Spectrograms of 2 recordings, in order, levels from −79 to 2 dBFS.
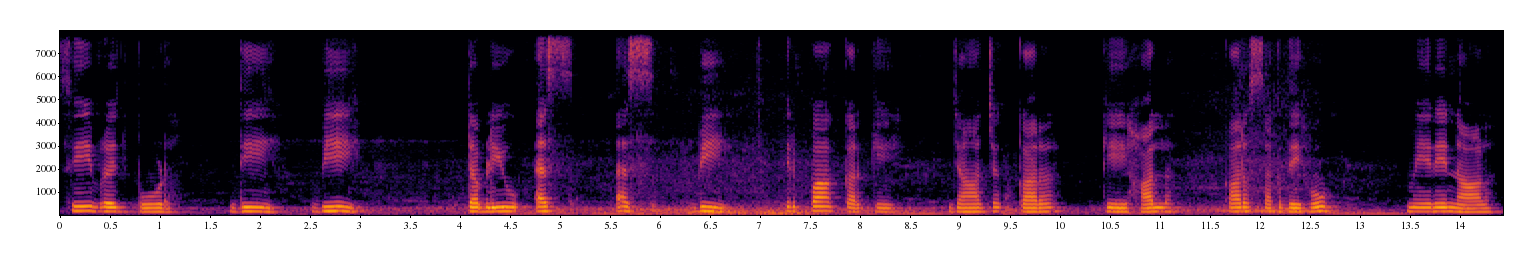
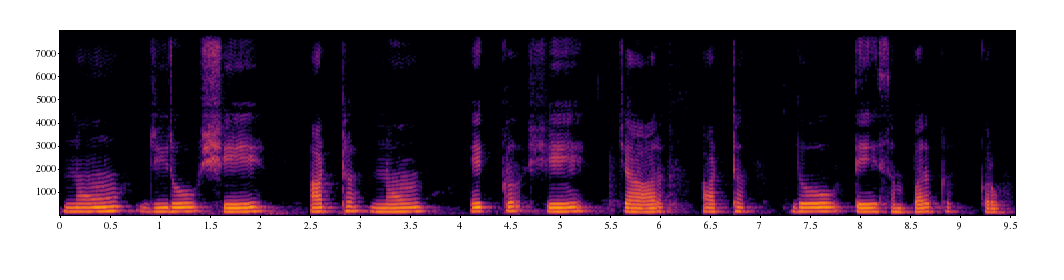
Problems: none marked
